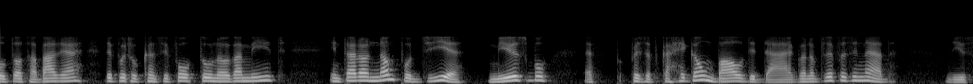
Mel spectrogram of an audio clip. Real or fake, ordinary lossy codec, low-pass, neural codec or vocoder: fake; none; 3.6 kHz; codec, 16 kHz, 0.2 kbps, FocalCodec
